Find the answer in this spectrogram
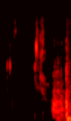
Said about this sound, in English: So this is Stella Rosa Pineapple. I can't read it. A low alcohol grape wine, maybe something. I don't know. I haven't tried it. How many have you had already? Yeah, I love pineapple, so I thought, oh, why not? So I'm going to take a sip.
